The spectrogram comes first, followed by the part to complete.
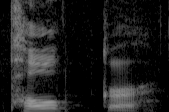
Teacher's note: the stress is in the front syllable okay so the K is unstress and therefore unaspirated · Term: unaspirated K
